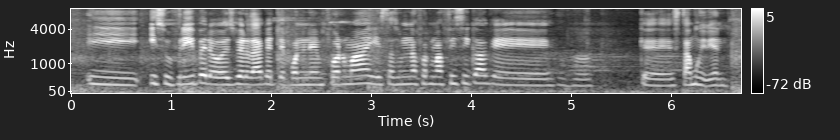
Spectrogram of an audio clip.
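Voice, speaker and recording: A woman speaks at a moderate pace in a fairly high, bright, sharp voice. Her intonation stays monotone and flat. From Spain, Madrid. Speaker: professional basketball player. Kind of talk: interview. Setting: on location in a sports venue.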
